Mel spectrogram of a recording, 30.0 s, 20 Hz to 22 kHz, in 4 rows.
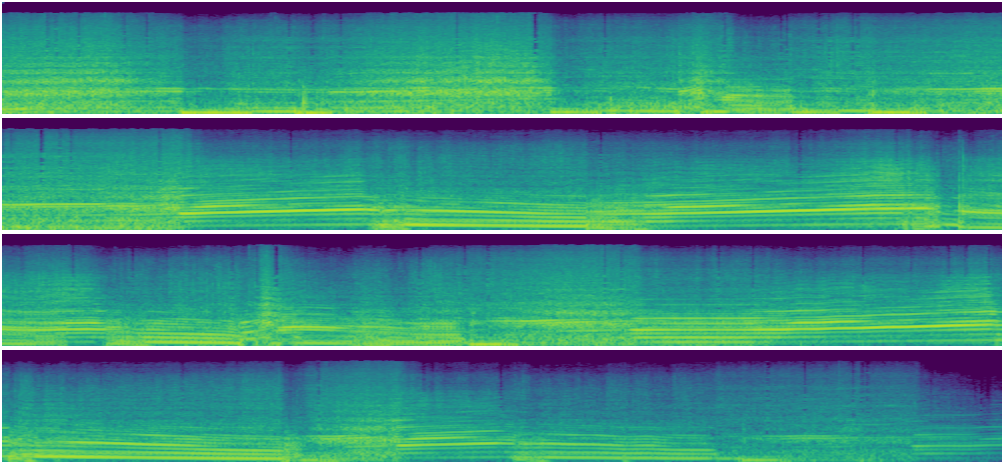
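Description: Lamborghini Aventador's V12 engine under hard acceleration, heard from the driver's seat. After a rougher stretch of engine and road noise, it revs repeatedly, the pitch climbing and dropping over and over. The sound fades out near the end.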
